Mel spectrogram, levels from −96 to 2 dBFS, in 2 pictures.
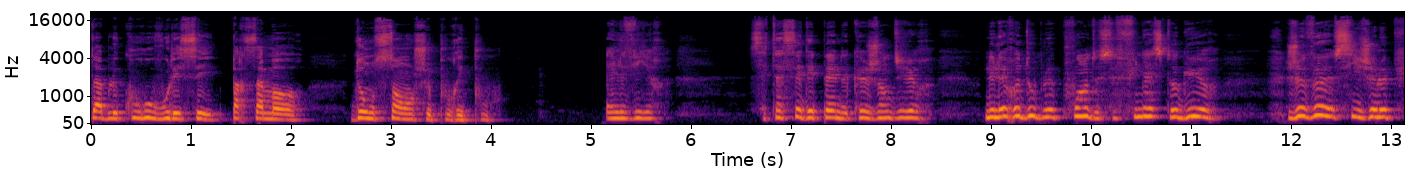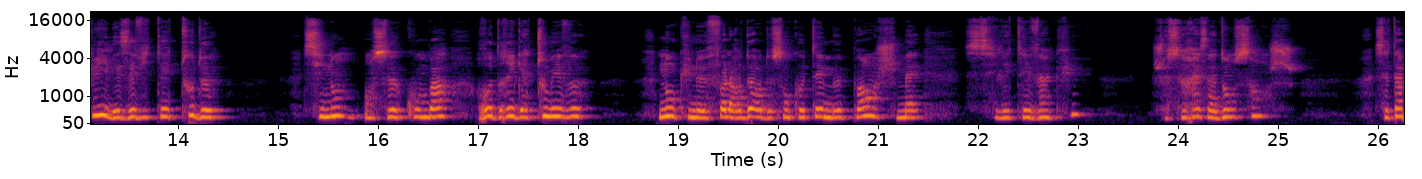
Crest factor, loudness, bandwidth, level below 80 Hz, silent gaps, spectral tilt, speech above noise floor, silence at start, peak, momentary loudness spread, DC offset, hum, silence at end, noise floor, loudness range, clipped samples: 14 dB; -28 LUFS; 18.5 kHz; -78 dBFS; none; -5 dB/octave; 52 dB; 0 s; -14 dBFS; 13 LU; under 0.1%; none; 0 s; -79 dBFS; 7 LU; under 0.1%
